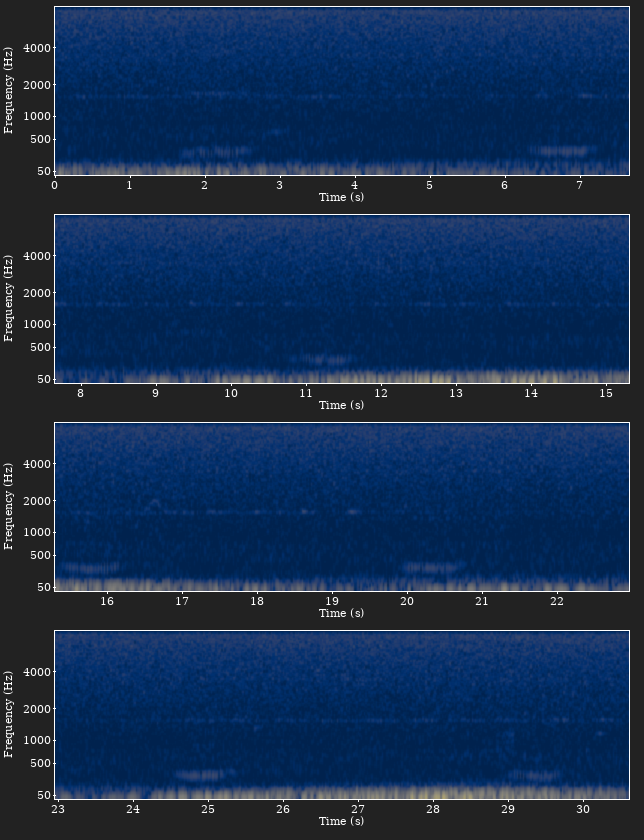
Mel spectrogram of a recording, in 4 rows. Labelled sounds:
1.8	2.1	humpback whale, 1.6 to 1.7 kHz
16.5	16.8	humpback whale, 1.5 to 2.1 kHz

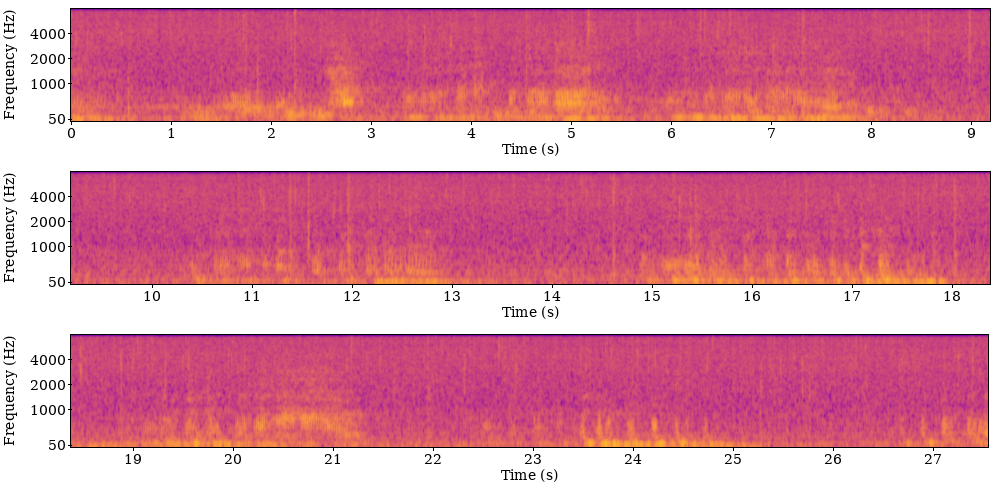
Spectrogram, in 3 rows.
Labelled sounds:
20.4	20.9	humpback whale, 0.78 to 1.1 kHz

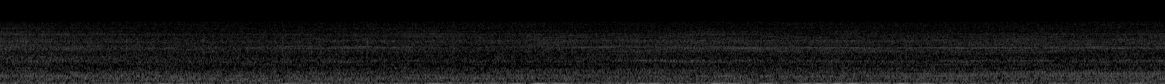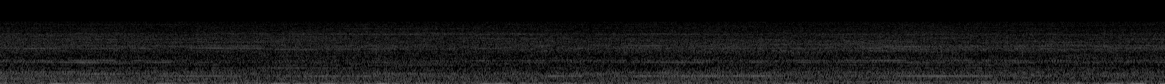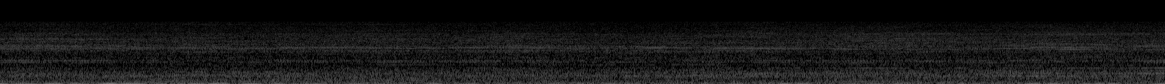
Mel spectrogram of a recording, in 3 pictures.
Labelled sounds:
3.4	3.7	vessel noise, 2.1 to 2.3 kHz
13.6	13.9	vessel noise, 2.0 to 2.1 kHz
20.6	20.9	vessel noise, 2.2 to 2.3 kHz
22.9	23.1	vessel noise, 2.08 to 2.14 kHz
31.6	31.9	vessel noise, 1.95 to 2.02 kHz
33.6	34.1	vessel noise, 1.9 to 2.2 kHz

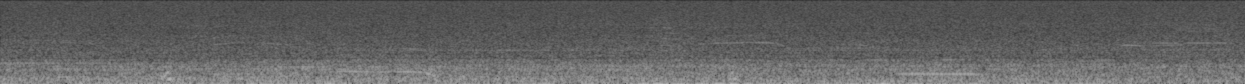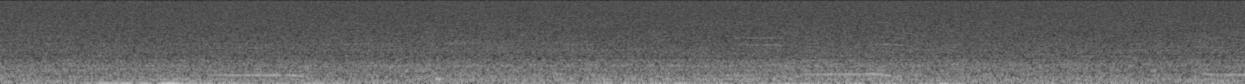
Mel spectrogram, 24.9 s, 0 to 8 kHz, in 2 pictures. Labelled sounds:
7.1	7.9	humpback whale, 1.5 to 1.8 kHz
11.2	12.1	humpback whale, 1.5 to 1.8 kHz
21.3	21.5	humpback whale, 1.5 to 1.7 kHz

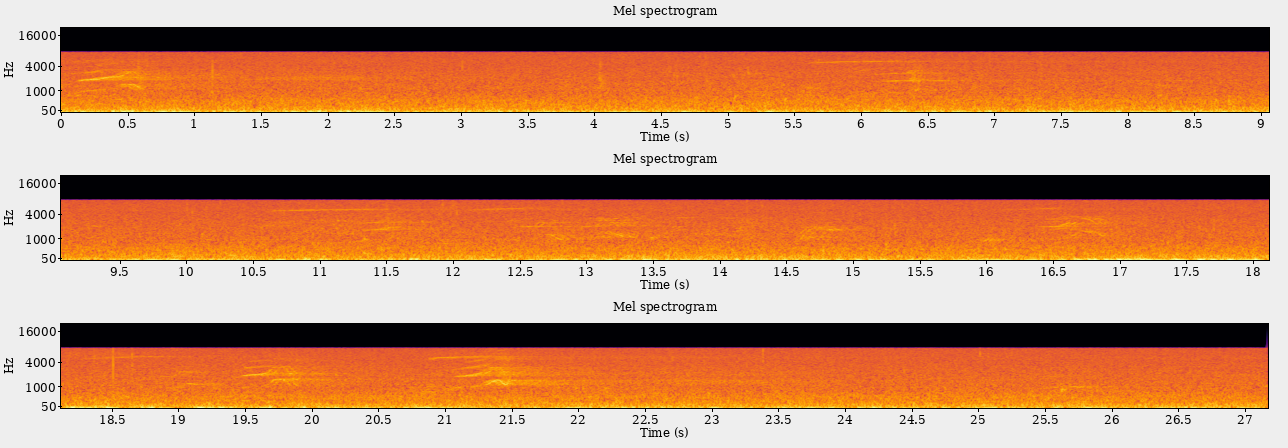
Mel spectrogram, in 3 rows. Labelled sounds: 0.0	0.8	killer whale, 0.94 to 5.3 kHz
5.5	6.7	killer whale, 1.0 to 5.1 kHz
16.3	17.0	killer whale, 1.2 to 5.3 kHz
19.4	20.1	killer whale, 1.2 to 4.3 kHz
20.8	21.9	killer whale, 1.0 to 7.0 kHz

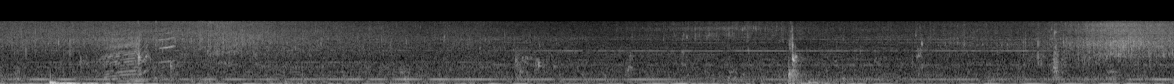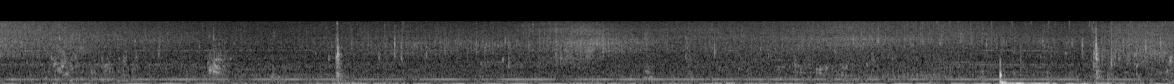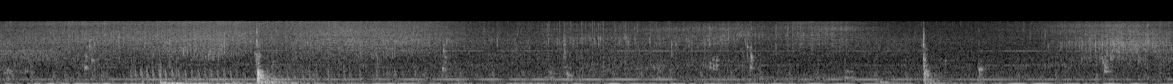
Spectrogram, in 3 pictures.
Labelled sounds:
0.8	2.0	killer whale, southern Alaska resident, 0.74 to 5.1 kHz

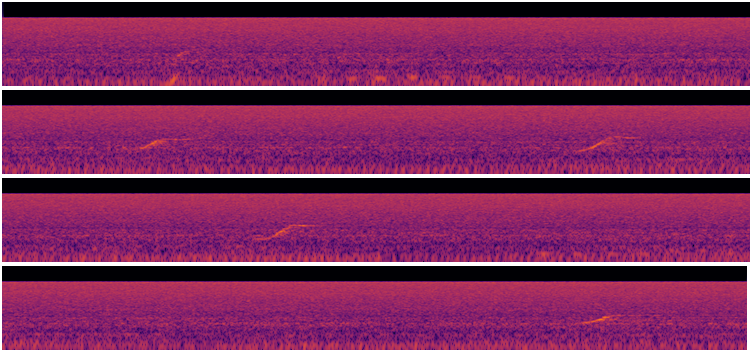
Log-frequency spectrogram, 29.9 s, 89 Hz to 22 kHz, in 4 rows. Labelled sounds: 9.0	9.4	humpback whale, 0.80 to 0.93 kHz
13.5	13.9	humpback whale, 0.80 to 1.1 kHz
17.8	18.1	humpback whale, 0.80 to 1.1 kHz
28.4	28.7	humpback whale, 0.80 to 0.99 kHz

